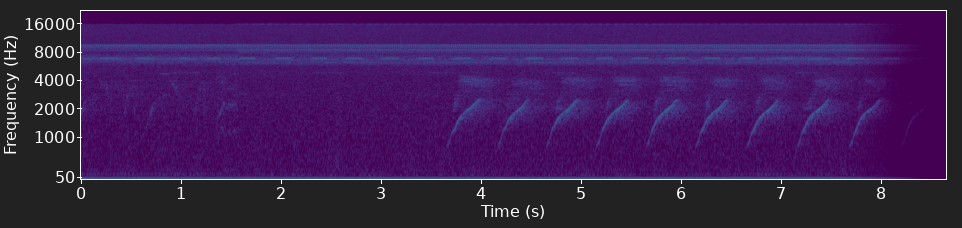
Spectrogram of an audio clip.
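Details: A female snail kite gives a quick series of about ten arched, rising-then-falling notes, spaced roughly half a second apart. A steady high insect drone runs throughout.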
